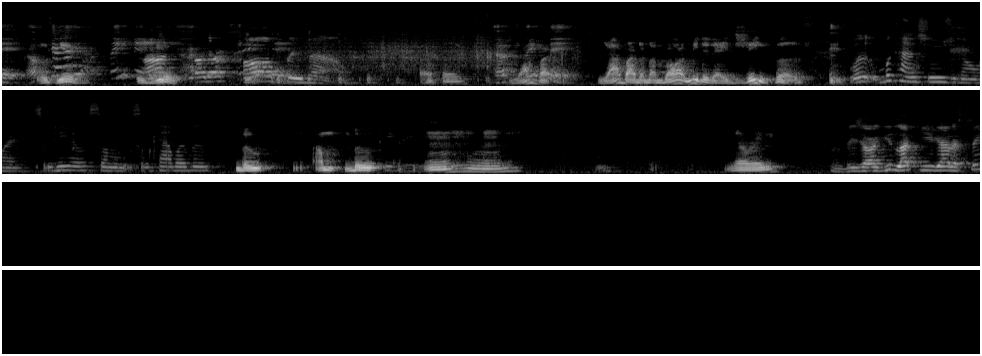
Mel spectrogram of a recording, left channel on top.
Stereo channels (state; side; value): silent; right; digital silence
